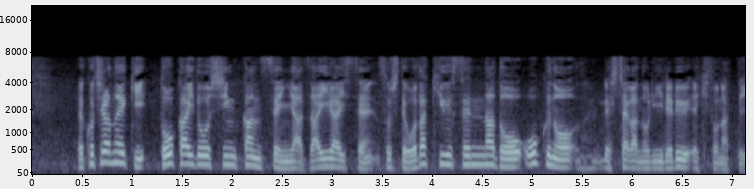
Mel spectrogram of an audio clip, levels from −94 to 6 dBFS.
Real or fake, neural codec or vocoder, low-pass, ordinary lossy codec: real; none; 7.2 kHz; none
